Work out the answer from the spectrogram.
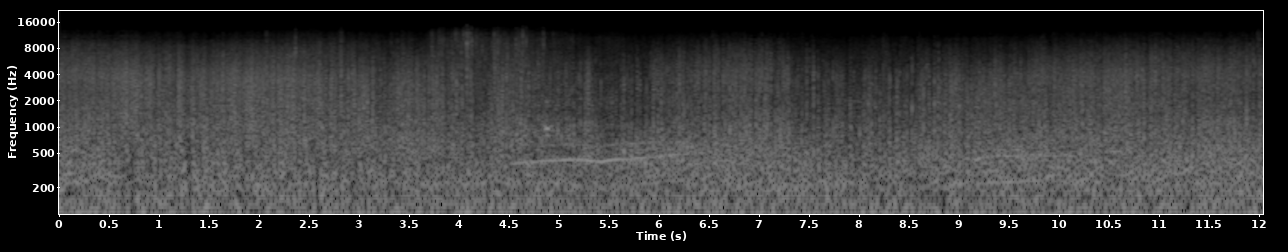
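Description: Heavy wind buffeting on an outside-mounted microphone over a C4 Corvette's V8 engine running hard through an autocross course, with a faint pitched tone rising briefly twice.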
